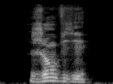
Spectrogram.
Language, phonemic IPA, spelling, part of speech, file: French, /ʒɑ̃.vje/, janviers, noun, LL-Q150 (fra)-janviers.wav
- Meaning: plural of janvier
